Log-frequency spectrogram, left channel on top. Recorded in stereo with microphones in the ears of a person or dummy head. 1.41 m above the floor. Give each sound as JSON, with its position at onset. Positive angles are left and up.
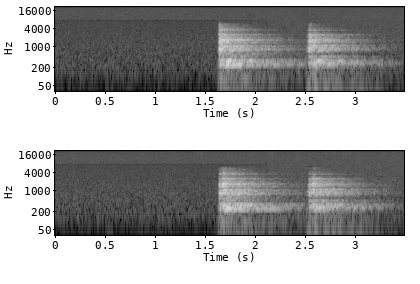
{"t": 1.6, "sound": "ticking", "side_deg": 80, "distance_m": 9.5}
